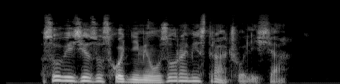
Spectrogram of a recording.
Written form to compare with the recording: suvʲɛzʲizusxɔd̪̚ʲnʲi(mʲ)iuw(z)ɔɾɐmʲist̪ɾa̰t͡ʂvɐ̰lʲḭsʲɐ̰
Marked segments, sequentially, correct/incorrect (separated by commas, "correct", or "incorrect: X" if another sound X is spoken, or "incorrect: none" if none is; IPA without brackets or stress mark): correct, correct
